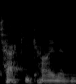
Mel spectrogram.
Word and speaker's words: tachykinin: protects against the release of a molecule called tachykinin. It's T-A-C-H-Y-I-N-I-N, tachykinin. I'll just spell it out.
